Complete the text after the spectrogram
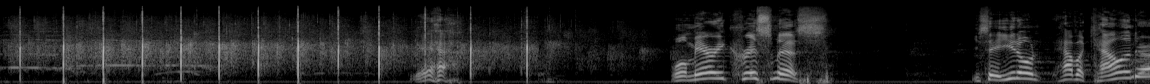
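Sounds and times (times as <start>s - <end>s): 
audience clapping in rhythm: 0.0s - 6.9s
speech: 4.2s - 4.8s, 6.7s - 8.4s, 9.8s - 11.4s.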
